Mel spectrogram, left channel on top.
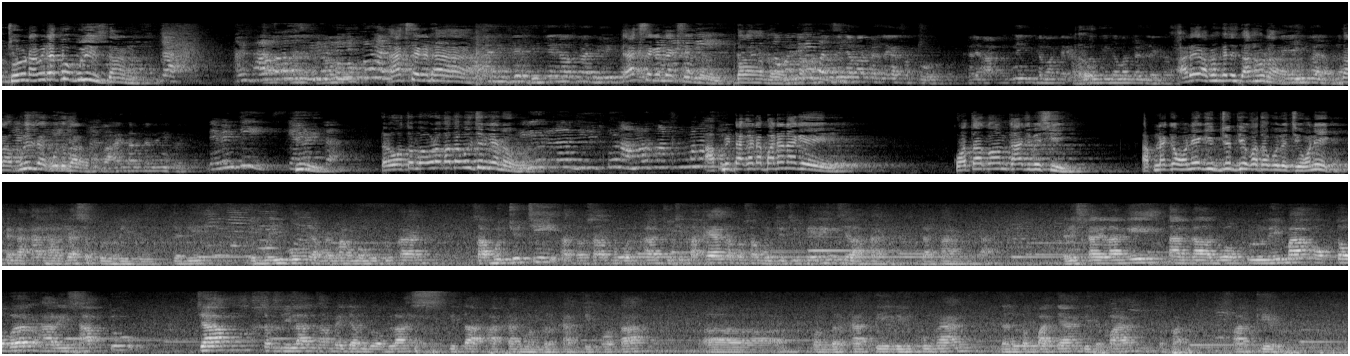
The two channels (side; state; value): both; different; correlation 0.00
